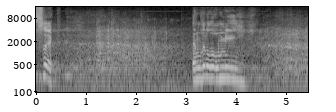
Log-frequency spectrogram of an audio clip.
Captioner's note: laugh; laugh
